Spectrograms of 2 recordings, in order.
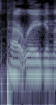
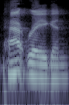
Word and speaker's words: Pat Regan: That's Pat Reagan. That's spelled P-A-T-R-E-G-A-N. Not like Ronald Reagan. It's announced like Ronald Reagan. Pat Reagan, but there's no A in that. Follow him on Twitter at Patty Reagan. P-A-T-T-Y-R-E-G-A-N.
